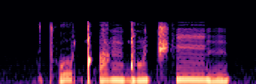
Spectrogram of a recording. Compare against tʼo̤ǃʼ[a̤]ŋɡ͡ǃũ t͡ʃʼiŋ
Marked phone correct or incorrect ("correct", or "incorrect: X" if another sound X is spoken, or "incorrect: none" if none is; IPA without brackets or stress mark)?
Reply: correct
